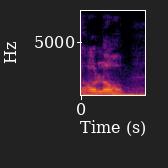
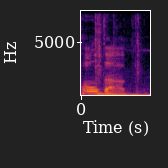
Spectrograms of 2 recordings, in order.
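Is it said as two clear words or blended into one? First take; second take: blended; two words. First: It is blended into one word, holo. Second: It is said as two clear words.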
